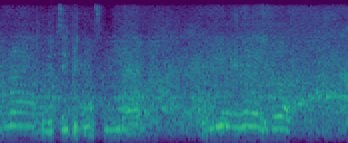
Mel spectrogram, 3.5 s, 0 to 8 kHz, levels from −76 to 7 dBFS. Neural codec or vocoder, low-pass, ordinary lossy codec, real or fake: codec, 24 kHz, 0.9 kbps, WavTokenizer, medium speech release version 1; 7.2 kHz; none; fake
